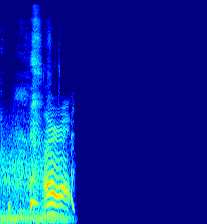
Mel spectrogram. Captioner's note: laughing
